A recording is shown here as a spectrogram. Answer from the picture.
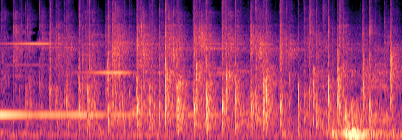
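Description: A sustained electric guitar note rings and cuts off about a second in, then scattered, uneven clapping from a small audience, with one louder low thump near the end.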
